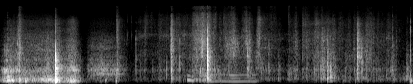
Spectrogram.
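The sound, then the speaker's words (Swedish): Someone rummages in a drawer to fetch a notepad: irregular knocks, rustling and clattering objects, a sharp bang near the start and a brief squeaky scrape partway through, with quiet gaps between bursts. “Jag ska bara hämta det här i lådan, så vänta lite.”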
